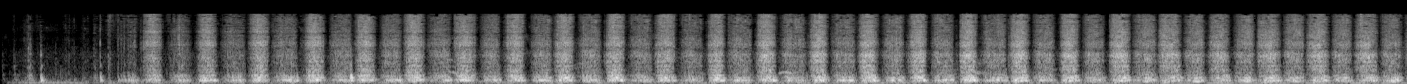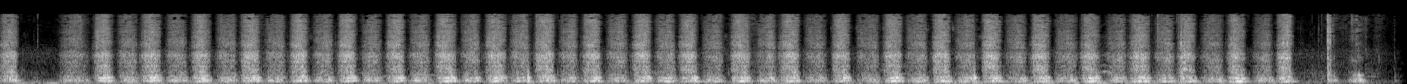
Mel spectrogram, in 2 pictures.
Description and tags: Pruning saw on poplar log. M172 Matched Stereo Pair (Clippy XLR, by FEL Communications Ltd) into Sound Devices Mixpre-3, auto-limiters off.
